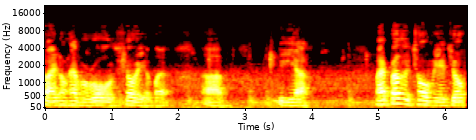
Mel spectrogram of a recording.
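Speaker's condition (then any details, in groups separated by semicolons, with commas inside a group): Parkinson's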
